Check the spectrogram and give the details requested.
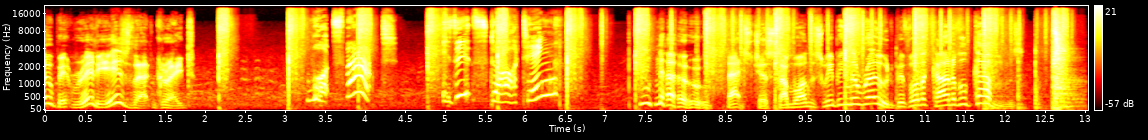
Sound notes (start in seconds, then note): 3.0 brushing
